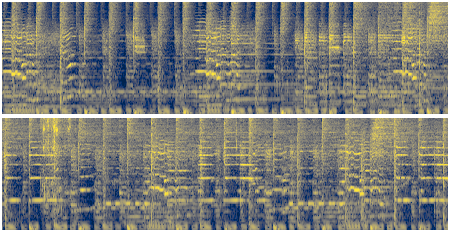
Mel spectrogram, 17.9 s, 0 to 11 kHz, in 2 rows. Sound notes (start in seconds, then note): 4.7 upbeat country rock music continues; 9.7 water splashing; 9.9 upbeat country rock music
